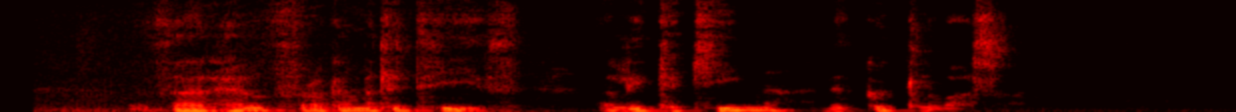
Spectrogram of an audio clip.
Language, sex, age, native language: Icelandic, male, 50-59, Icelandic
